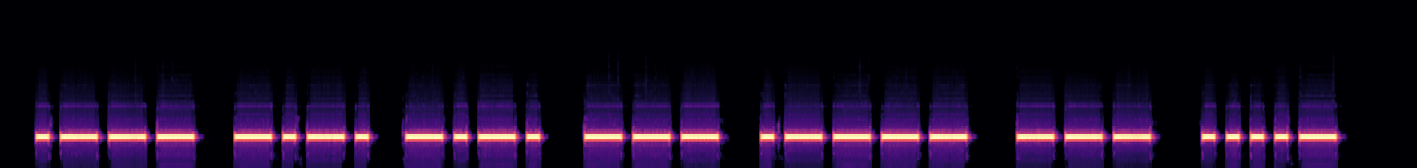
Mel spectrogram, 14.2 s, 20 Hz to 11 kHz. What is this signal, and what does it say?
Morse code, heard as a keyed tone, about 10 wpm, 660 Hz. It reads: JCC O1O4
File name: jh8cbh / 2022cw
